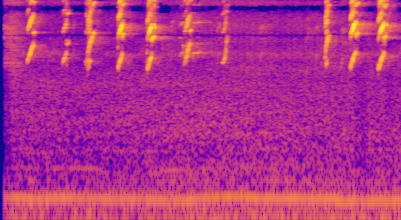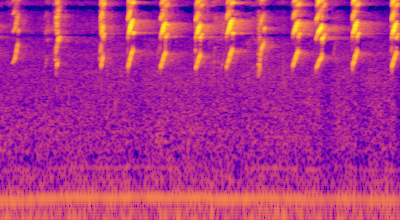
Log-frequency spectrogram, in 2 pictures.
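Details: Noisy miners in eastern Australia, collecting nectar, give sharp, high chirps in quick runs of about three per second, pausing briefly, over a steady low hum.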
